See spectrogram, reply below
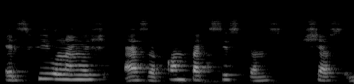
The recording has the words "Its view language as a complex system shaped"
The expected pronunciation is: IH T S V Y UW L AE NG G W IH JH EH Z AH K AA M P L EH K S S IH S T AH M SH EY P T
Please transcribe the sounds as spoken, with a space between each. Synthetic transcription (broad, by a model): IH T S F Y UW L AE NG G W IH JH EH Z AH K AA M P EH K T S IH S T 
